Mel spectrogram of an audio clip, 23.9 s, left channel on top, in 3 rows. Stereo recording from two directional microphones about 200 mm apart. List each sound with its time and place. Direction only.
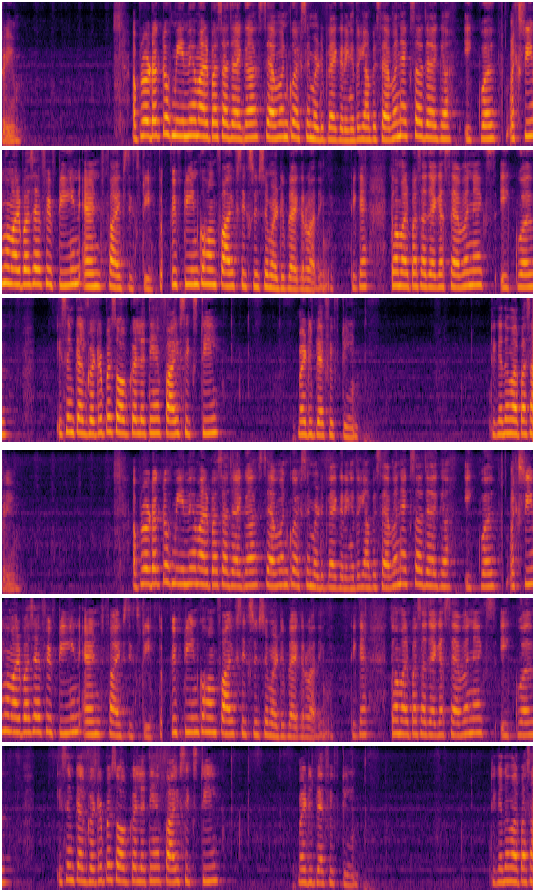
0.0 s a woman's voice: 35° left (ahead or behind)
1.7 s a woman's voice: 35° left (ahead or behind)
20.3 s a woman's voice: 35° left (ahead or behind)
23.2 s a woman's voice: 30° left (ahead or behind)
